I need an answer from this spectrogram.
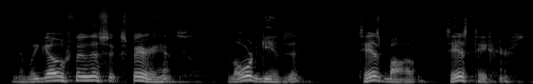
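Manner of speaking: ordinary delivery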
